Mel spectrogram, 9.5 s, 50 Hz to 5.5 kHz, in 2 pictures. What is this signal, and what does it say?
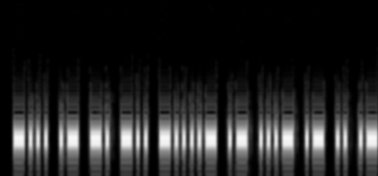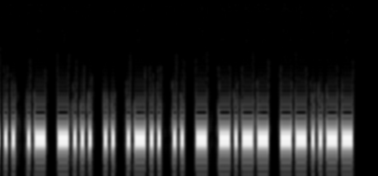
Morse code, heard as a keyed tone, about 25 wpm, 600 Hz. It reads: BAND-AVAILABILITY,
